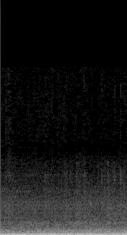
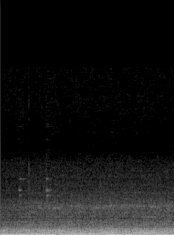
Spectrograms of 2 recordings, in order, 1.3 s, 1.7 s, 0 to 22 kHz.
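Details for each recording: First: Toyota Land Cruiser 80 series with a four-inch lift, new double cardan front driveshaft, coasting off throttle at cruising speed: only even low road rumble, no shudder or vibration, so the front driveshaft is silenced. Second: Lifted Toyota Land Cruiser 80 series at about 40 mph: heavy low rumbling drone when coasting off throttle or braking, gone under load, from driveshaft vibration due to steep angle.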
